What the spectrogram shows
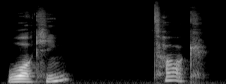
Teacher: en este caso la letra l no suena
